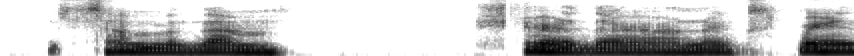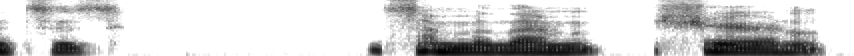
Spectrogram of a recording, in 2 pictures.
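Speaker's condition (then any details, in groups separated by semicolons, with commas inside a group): Multiple sclerosis; voice awkward, relaxants make voice harder to control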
